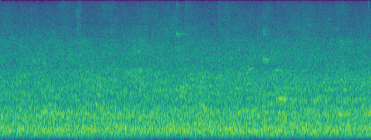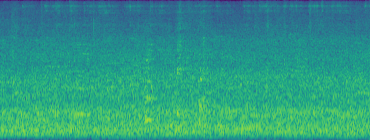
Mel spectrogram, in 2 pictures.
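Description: A large crowd chatters loudly in a big echoing hall.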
